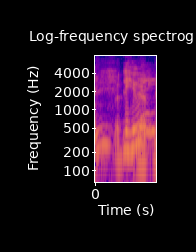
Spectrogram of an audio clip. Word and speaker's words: Lihue: There are flights from the US and they arrive into the main city, which I think is pronounced Lihue, but I'm sure I've probably got that wrong. Lihue? – Yeah.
